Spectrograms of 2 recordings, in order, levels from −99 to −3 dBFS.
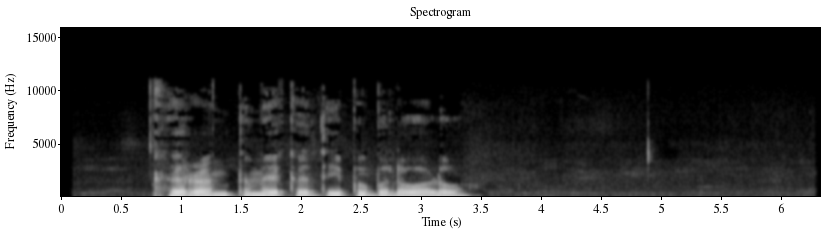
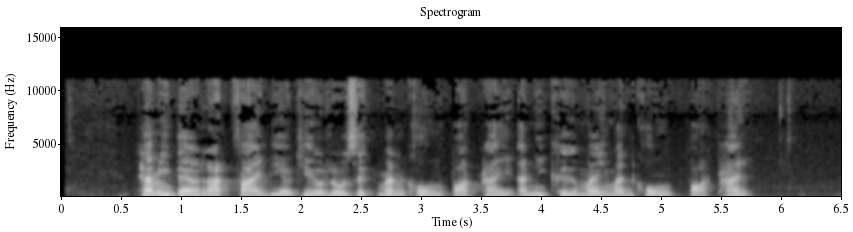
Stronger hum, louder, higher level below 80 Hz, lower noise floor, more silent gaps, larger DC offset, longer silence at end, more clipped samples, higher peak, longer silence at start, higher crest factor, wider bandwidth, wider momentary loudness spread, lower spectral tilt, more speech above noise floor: neither; about the same, -25 LUFS vs -27 LUFS; about the same, -70 dBFS vs -66 dBFS; first, -70 dBFS vs -61 dBFS; neither; neither; first, 2.95 s vs 0.75 s; neither; about the same, -8 dBFS vs -6 dBFS; first, 0.8 s vs 0.65 s; about the same, 20 dB vs 20 dB; about the same, 11 kHz vs 11.5 kHz; about the same, 9 LU vs 7 LU; first, -8.5 dB/octave vs -5.5 dB/octave; first, 46 dB vs 35 dB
